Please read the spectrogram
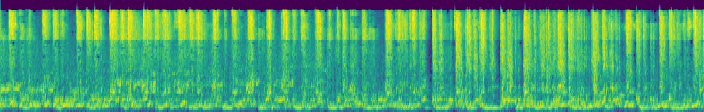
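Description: Loud music with fast, dense drumming and a steady repeating beat.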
